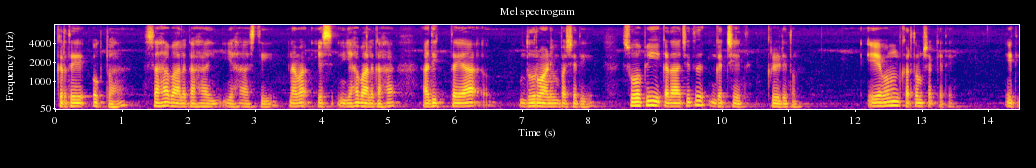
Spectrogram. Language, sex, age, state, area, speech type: Sanskrit, male, 18-30, Uttarakhand, urban, spontaneous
